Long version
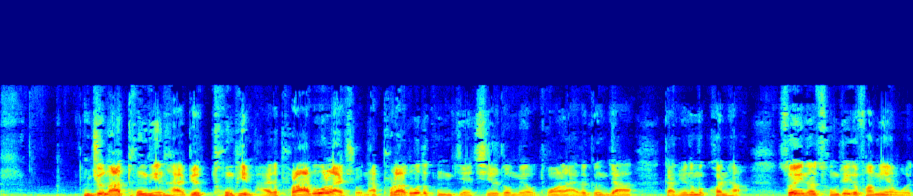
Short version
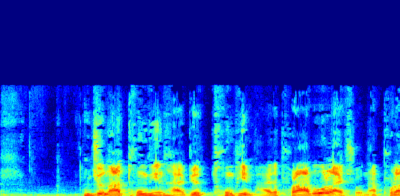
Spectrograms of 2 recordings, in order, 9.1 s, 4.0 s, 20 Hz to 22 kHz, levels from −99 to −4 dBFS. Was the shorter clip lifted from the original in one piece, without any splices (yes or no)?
yes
